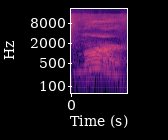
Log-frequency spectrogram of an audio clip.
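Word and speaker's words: Ja'Marr: Jamar.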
